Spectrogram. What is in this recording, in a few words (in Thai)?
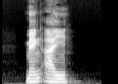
"แมงไอ", ภาษาโคราช; คำขึ้นต้น หรือลงท้ายในการทายปัญหา ทำนองว่า อะไรเอ่ย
